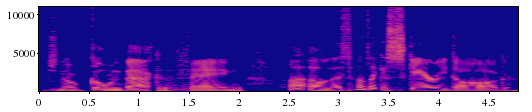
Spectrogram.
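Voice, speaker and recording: A man's voice: mid-range voice, slow, clear, resonant tone, no room sound, poor audio. Goofy young man commenting on gameplay. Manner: goofy, excitable, prone to sudden yelling. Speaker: gamer.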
